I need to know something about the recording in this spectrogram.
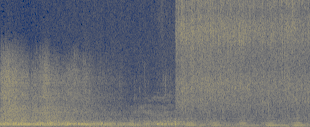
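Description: Splash and churning water of a person diving into a river, fading over the first three seconds, under orchestral film score. About three and a half seconds in, a steady hiss of rushing water sets in.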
